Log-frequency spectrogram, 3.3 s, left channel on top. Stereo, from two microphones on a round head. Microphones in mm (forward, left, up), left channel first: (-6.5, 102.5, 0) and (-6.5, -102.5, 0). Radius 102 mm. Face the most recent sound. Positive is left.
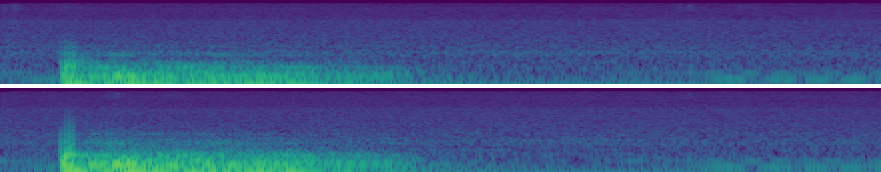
turn(degrees=-85)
